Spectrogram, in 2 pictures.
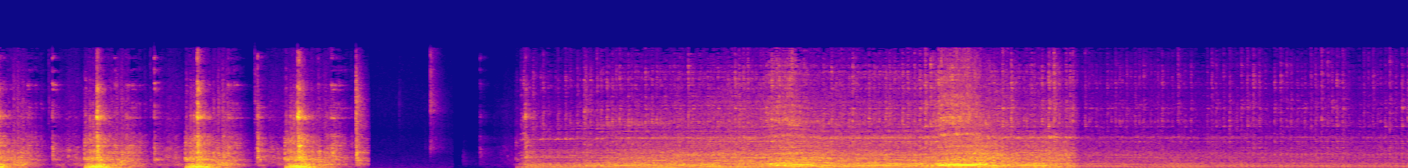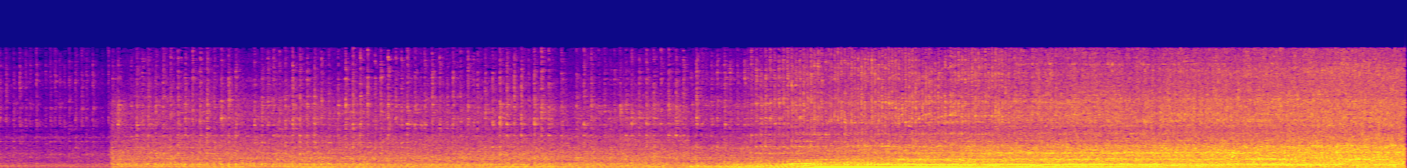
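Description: A small brushcutter engine is pull-started with a few quick tugs, catches about five seconds in and runs. It is revved up and down, settles, steps up about ten seconds later, and is then throttled up and held steady at a higher, louder speed near the end.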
